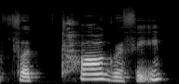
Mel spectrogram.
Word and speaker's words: photography: So photography, notice that I reduced that. I said ph, I went to photography. I didn't say photography, I said photography.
